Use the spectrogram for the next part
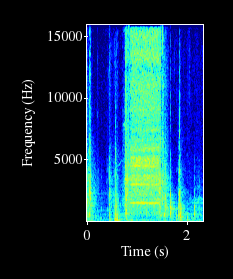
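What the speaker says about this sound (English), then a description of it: "Now I'm just going to start the screws with my impact" An impact driver starting screws on the cover of a cut-off saw: a short loud whirring burst with ratcheting clicks, framed by brief mechanical taps, close up and with no talking.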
